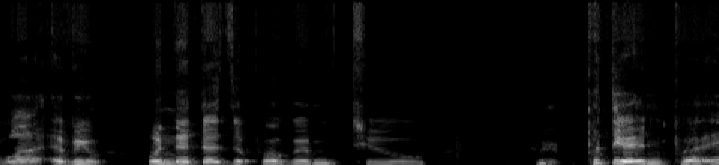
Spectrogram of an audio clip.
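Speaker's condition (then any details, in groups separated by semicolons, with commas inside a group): Cerebral palsy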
